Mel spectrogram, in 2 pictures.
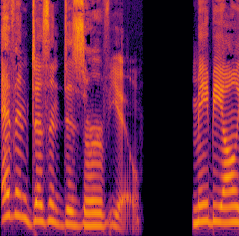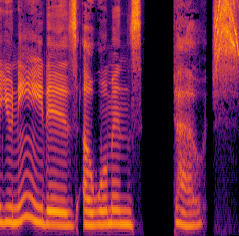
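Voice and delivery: put-on sensual voice. Retelling a show scene where a character flirts: sensual Zabeth voice. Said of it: "all sensual with her".

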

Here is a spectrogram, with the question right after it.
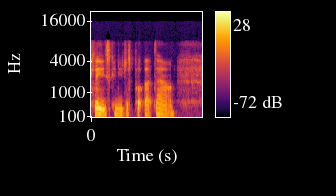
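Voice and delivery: put-on desperate, pleading tone. Quoting a French girl who came to ask the speaker a favor, imitating desperate pleading. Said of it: "really kind of like desperately pleading with me".

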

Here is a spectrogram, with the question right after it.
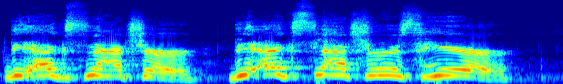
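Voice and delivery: very high, shrill, shrieking bird voices. Voicing the birds in a game scene: screaming birds. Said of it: "They're screaming".

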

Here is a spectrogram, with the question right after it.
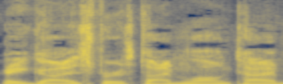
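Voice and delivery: very deep, very low disguised voice. Sports show hosts joke about masking callers' identities: disguised caller voice. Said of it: "Like a disguised voice".

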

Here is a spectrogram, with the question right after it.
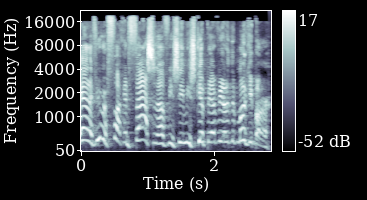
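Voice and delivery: play-acted, very high, loud shouted delivery. Retelling yelling back across the course at a team guy, retelling yelling back. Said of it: "And I yell at him".

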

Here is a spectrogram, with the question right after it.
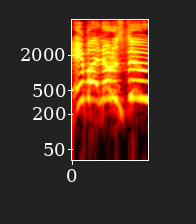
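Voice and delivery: mock, very high, loud shout. Retelling how Mike reacted to an unknown man backstage, imitating Mike yelling out. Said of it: "And then he yelled out".

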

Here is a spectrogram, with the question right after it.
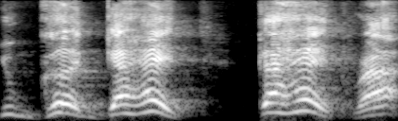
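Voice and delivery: put-on New York woman's accent, loud and high. Acting out what a woman says, in a New York woman accent. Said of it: "Fame's New York woman accent".

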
